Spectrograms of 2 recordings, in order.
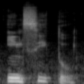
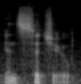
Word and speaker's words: in situ: In C2, if you prefer the original pronunciation, incitu, right? Because it's from Latin. At no point in time was it in situ.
